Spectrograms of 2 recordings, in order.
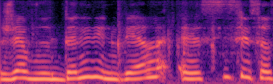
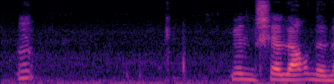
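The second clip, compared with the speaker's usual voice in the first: speaking while chewing, mouth full, quieter; 19 dB quieter than usual. Taste-testing a sandwich, talking with mouth full. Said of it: "C'était pas poli parler la bouche pleine".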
